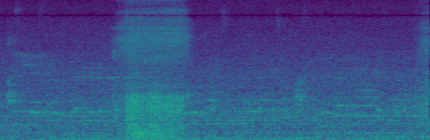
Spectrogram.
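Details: Heavy snorer: a single harsh, rattling snore about a second long above steady room noise.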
